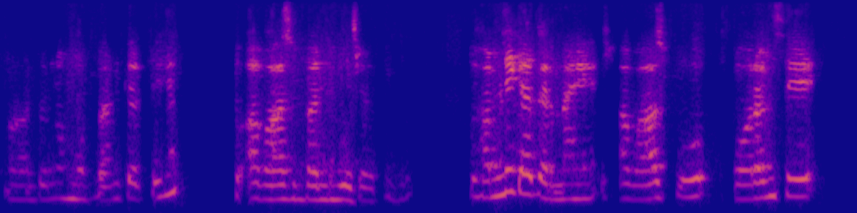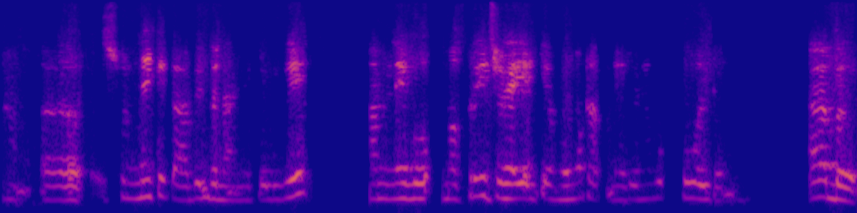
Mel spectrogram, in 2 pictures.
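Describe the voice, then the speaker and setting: A woman teaching Quran recitation in an online class, patiently breaking each point down and checking in with her students. Her voice is a bit husky. The call audio is muffled and lo-fi, with a dry, close sound. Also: mid-range voice, no echo. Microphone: video call.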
